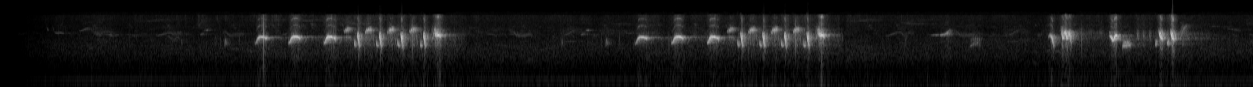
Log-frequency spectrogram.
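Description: A songbird singing three short phrases a few seconds apart. Each phrase opens with a few spaced notes and runs into a quicker series of notes.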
